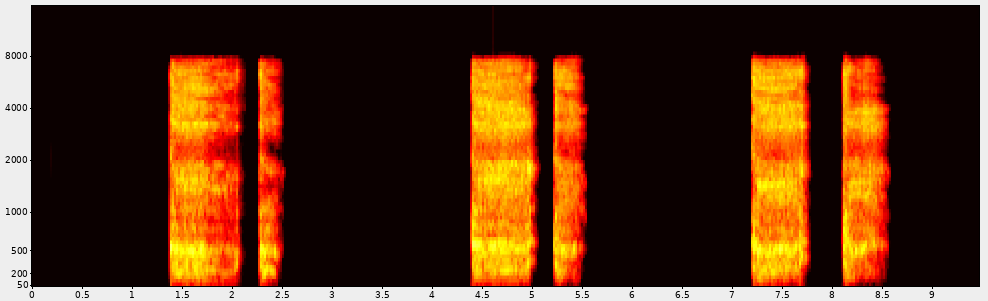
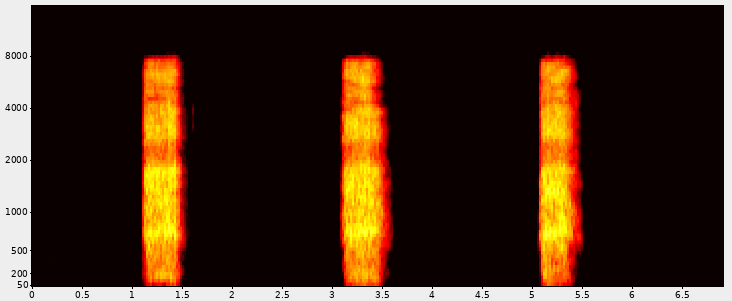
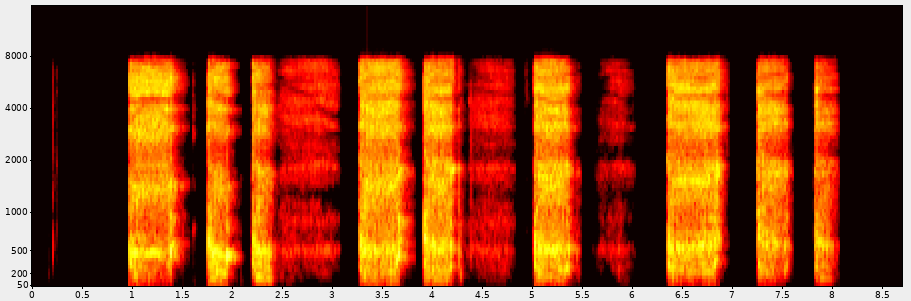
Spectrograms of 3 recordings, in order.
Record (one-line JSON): {"three_cough_length": "9.5 s", "three_cough_amplitude": 32768, "three_cough_signal_mean_std_ratio": 0.43, "exhalation_length": "6.9 s", "exhalation_amplitude": 31772, "exhalation_signal_mean_std_ratio": 0.31, "cough_length": "8.7 s", "cough_amplitude": 32768, "cough_signal_mean_std_ratio": 0.54, "survey_phase": "beta (2021-08-13 to 2022-03-07)", "age": "18-44", "gender": "Female", "wearing_mask": "No", "symptom_cough_any": true, "symptom_runny_or_blocked_nose": true, "symptom_fatigue": true, "symptom_fever_high_temperature": true, "symptom_headache": true, "symptom_other": true, "symptom_onset": "4 days", "smoker_status": "Ex-smoker", "respiratory_condition_asthma": false, "respiratory_condition_other": false, "recruitment_source": "Test and Trace", "submission_delay": "2 days", "covid_test_result": "Positive", "covid_test_method": "RT-qPCR"}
